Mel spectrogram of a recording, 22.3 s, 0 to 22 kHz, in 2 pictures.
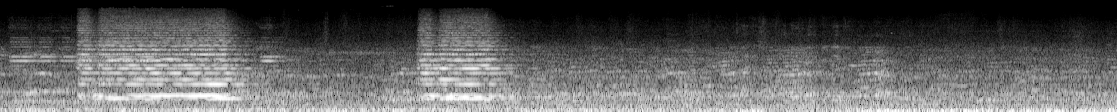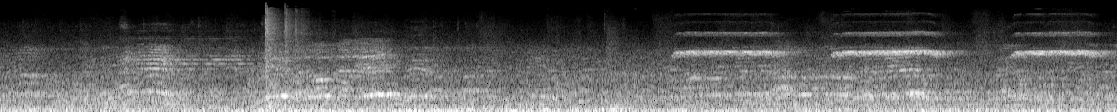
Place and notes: ISBT Bus Station, Delhi
Station before I took my bus to Mcleod Ganj. Insanity of crowds and confusion.
New Delhi, Delhi, India, 25 July 2011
